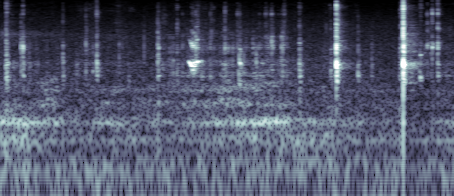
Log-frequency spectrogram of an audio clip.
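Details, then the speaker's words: Older collectible fishing reel with etched side plates and a broken side plate: sparse, uneven metallic clicks with odd sharper snaps; clicker loud but not engaging cleanly. Worn click tongue or something interfering suspected. "I'm hearing that we probably have a worn click tongue. No, that's pretty loud. But there's something that's kind of interfering over there."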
